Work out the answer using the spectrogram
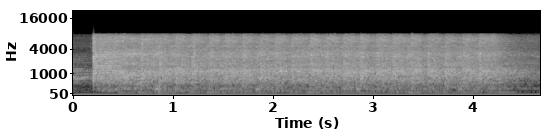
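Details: Jeep Cherokee, first start of a newly installed engine after fixing poor connections, exhaust left off so very loud: it catches instantly and settles into a loud, open, even idle with no knocks or misses.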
